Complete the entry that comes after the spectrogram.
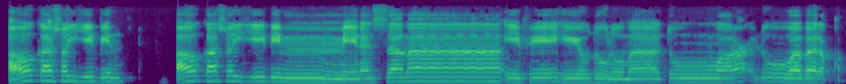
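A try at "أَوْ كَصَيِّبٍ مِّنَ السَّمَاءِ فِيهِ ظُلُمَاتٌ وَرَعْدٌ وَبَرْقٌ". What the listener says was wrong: Gunanya lebih ditahan. Dhulumatun wa ra'dun wa barq. Wa barq.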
